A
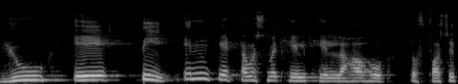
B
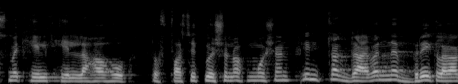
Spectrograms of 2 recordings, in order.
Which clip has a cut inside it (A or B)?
B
